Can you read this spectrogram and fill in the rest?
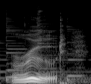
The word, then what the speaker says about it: Rood: Its title also uses an archaic word for cross, pronounced Rood, that's R-O-O-D.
